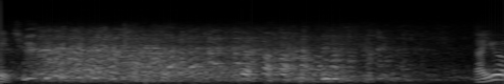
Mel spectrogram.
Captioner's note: laughter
